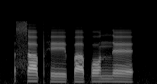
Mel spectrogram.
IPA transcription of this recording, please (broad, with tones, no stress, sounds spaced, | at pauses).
s a˦ pʰ eː˨ p a˨ p ɔ˦ n ɛ˦˨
